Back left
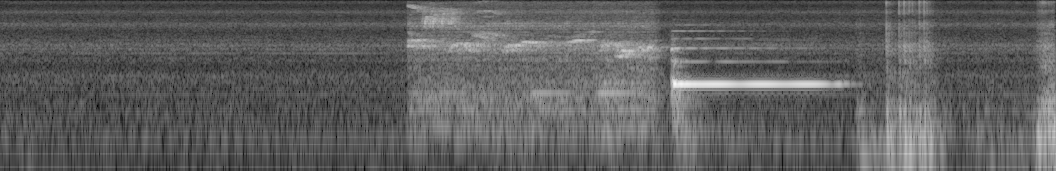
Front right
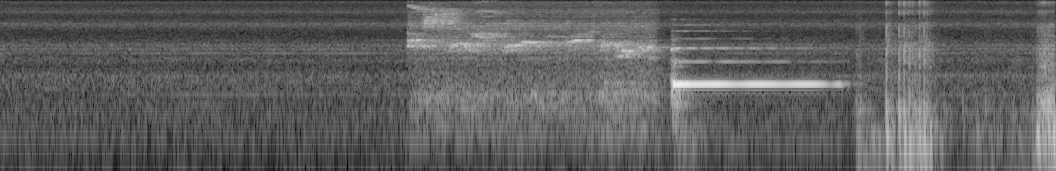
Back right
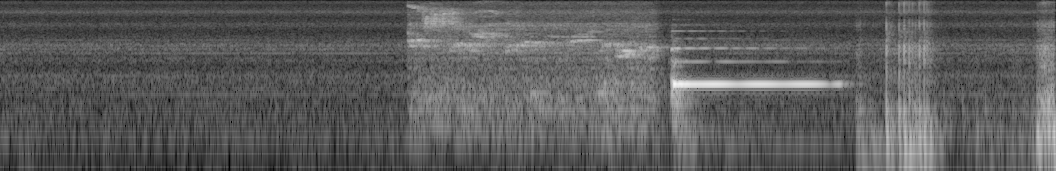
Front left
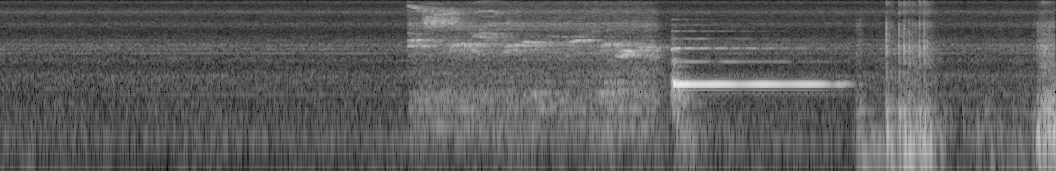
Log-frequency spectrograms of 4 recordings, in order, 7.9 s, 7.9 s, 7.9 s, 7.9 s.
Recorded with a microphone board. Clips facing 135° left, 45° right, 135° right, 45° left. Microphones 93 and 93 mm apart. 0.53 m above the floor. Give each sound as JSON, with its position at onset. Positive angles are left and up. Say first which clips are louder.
{"t": 3.1, "sound": "a bird", "louder": "front right 1 dB, even", "azimuth_deg": -155, "distance_m": 0.9}
{"t": 5.0, "sound": "a piano", "louder": "back left 1 dB, back right 3 dB", "azimuth_deg": -125, "distance_m": 1.8}
{"t": 6.4, "sound": "a zipper", "louder": "front right 4 dB, back right 1 dB", "azimuth_deg": -75, "distance_m": 0.6}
